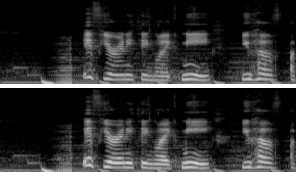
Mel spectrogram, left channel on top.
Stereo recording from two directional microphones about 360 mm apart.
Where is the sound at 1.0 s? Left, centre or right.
Centre.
